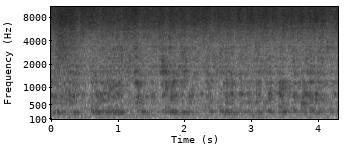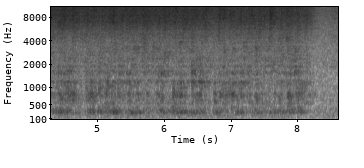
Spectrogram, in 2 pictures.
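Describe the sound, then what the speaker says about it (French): Cold water runs steadily over filtered paracetamol in a lab rinse, a continuous close splashing rush that drops away at the very end. "Une fois le paracétamol filtré, il faut le rincer avec de l'eau froide."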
